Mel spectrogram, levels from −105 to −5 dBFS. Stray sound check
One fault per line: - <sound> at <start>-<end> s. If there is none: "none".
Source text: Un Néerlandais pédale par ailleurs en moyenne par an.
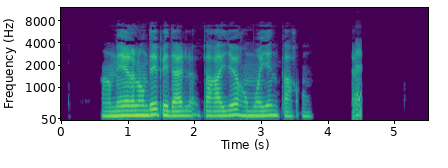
- laugh at 4.4-4.5 s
